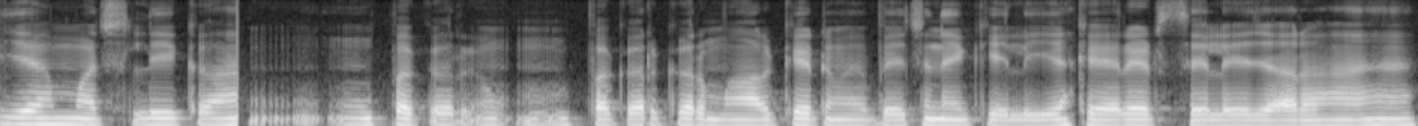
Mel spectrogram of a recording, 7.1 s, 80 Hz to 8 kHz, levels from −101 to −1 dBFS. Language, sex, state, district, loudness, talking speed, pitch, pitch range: Hindi, male, Bihar, Gopalganj, -15 LUFS, 160 wpm, 130 Hz, 125-135 Hz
